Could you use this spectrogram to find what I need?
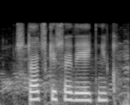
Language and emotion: Russian, neutral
